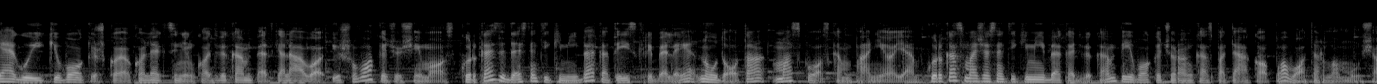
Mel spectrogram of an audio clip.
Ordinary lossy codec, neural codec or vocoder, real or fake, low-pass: AAC, 48 kbps; none; real; 7.2 kHz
